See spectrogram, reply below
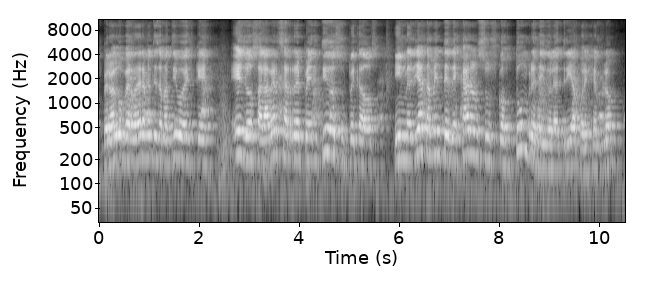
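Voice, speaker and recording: A man preaching a verse-by-verse Bible sermon, earnest, often pausing to check in with his listeners. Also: sits high, a little hiss or hum. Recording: echoey room with faint ambience.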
